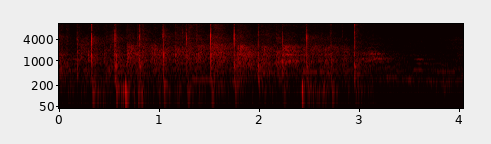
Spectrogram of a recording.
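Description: Faint, irregular taps and clicks, about three or four a second, over faint murmured voices away from the microphone; both die away about three seconds in.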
